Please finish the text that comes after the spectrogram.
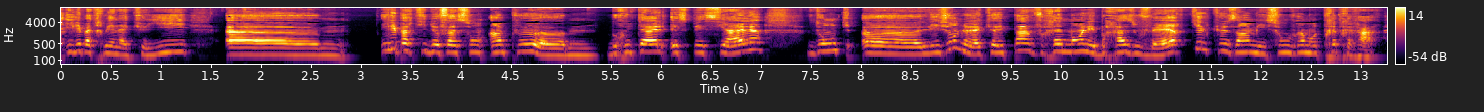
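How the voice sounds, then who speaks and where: A woman's voice: mid-range voice, darkish tone, slightly rough. A woman chatting casually about her weekly reading, hesitant and often correcting herself. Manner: hesitant, many fillers and restarts, self-correcting. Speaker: book podcaster. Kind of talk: casual book review chat.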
